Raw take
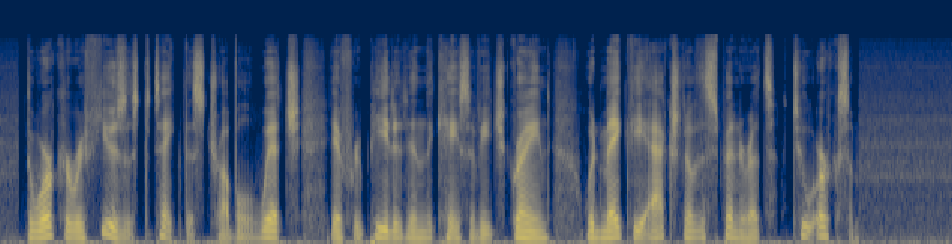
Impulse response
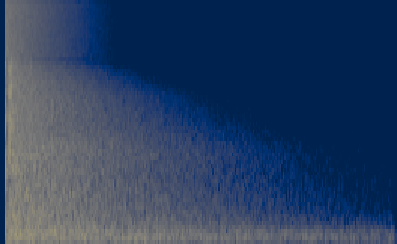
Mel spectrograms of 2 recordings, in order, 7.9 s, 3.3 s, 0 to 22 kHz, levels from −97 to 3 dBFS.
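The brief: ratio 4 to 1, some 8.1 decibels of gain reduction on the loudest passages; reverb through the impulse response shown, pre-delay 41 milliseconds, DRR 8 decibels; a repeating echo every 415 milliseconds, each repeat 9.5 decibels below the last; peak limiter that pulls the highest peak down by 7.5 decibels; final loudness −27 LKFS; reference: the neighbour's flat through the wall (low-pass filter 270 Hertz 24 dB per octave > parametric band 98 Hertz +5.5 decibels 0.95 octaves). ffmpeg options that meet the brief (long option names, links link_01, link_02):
-filter_complex "[0:a]acompressor=threshold=-22dB:ratio=4,alimiter=limit=-18dB:level=0:latency=1,aecho=1:1:415|830|1245|1660:0.335|0.111|0.0365|0.012,asplit=2[link_01][link_02];[1:a]atrim=start_sample=2205,adelay=41[link_03];[link_02][link_03]afir=irnorm=-1:irlink=0,volume=-26.5dB[link_04];[link_01][link_04]amix=inputs=2:normalize=0,lowpass=frequency=270:width=0.5412,lowpass=frequency=270:width=1.3066,equalizer=frequency=98:width_type=o:width=0.95:gain=5.5,volume=2.5dB"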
